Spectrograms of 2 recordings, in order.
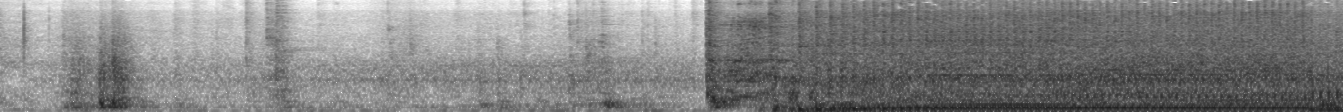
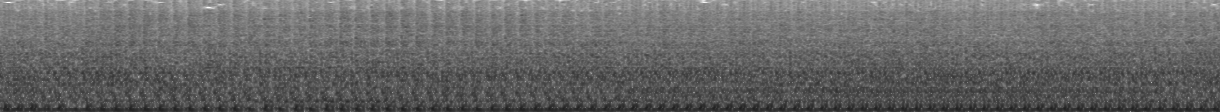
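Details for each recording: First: Briggs & Stratton single-cylinder engine on Troy-Bilt Bronco lawn tractor, in snow and cold, after muffler fix and new spark plug: catches and holds steady fast idle but runs only on choke; carburettor suspected. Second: Briggs & Stratton single-cylinder on Troy-Bilt Bronco lawn tractor after second carburettor cleaning: steady, even thump at lowest idle with idle screw fully out, no misses or hunting; runs smooth, full rpm also good.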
